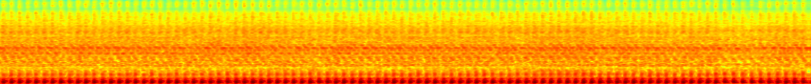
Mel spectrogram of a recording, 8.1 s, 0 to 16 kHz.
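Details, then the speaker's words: 2001 Honda VFR Interceptor (Gen 5) V4 with White Bros slip-on, barn-stored nearly a decade; lumpy, heavy chuff about four times a second, dropping cylinders; runs only at half to near full throttle, 1,800–2,000 rpm; owner suspects mouse-nest exhaust blockage, FI light on; unconfirmed. "so it'll only start and run at about half to close to Full Throttle not quite but close to Full Throttle and it'll only get up to 1,800 to 2,000 RPM"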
